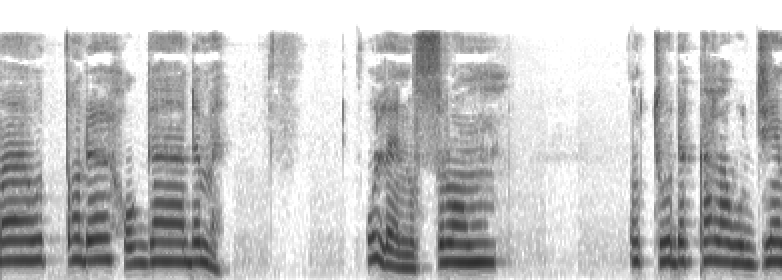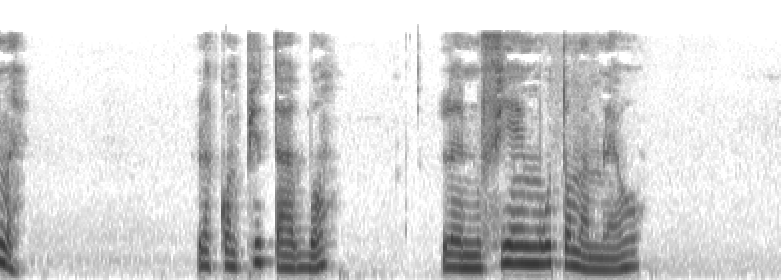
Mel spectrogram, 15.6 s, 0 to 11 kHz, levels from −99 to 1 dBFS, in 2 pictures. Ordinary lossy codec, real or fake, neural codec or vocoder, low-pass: AAC, 48 kbps; real; none; 7.2 kHz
